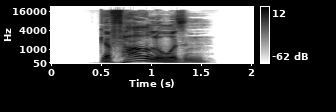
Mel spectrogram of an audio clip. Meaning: inflection of gefahrlos: 1. strong genitive masculine/neuter singular 2. weak/mixed genitive/dative all-gender singular 3. strong/weak/mixed accusative masculine singular 4. strong dative plural
- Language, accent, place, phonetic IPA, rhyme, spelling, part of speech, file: German, Germany, Berlin, [ɡəˈfaːɐ̯loːzn̩], -aːɐ̯loːzn̩, gefahrlosen, adjective, De-gefahrlosen.ogg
